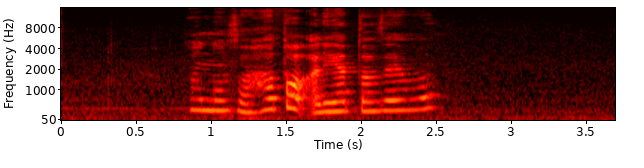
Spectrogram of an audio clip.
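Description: A young woman speaks brightly close to a microphone.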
